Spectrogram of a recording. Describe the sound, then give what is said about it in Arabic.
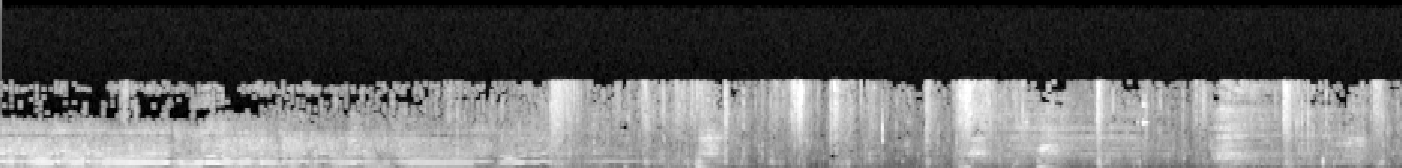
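The hooves of a horse with a rider coming on it clip-clop in an uneven run of sharp knocks through the second half, after an opening stretch of sustained tonal sound with voices. “هاي جي راكب على حصان”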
